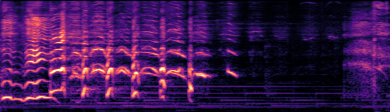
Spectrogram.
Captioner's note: everyone laughs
